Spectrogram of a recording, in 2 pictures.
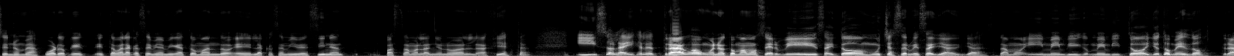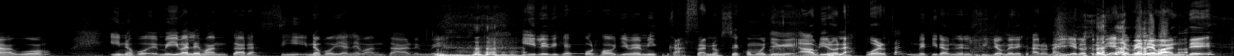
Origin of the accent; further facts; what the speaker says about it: Paraguay; moved away; Yo me acuerdo que un día en mi país estábamos lavando ropa con mi sobrina, hacía un calor como acá, como hoy. Estamos hablando, fregando, viste que en Paraguay tienen que lavar con las manos y con cepillo.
